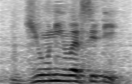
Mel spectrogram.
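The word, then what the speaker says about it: university: vowels में शामिल है, लेकिन यहाँ यूनिवर्सिटी का प्रोनाउंसिएशन जो है ना यू का आ के जैसा, अम्ब्रेला के जैसी आवाज़ नहीं निकाल के यहाँ यू के या के ऐसी आवाज़, वाई की आवाज़ निकाल रहा है, इसलिए उसको हम नहीं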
